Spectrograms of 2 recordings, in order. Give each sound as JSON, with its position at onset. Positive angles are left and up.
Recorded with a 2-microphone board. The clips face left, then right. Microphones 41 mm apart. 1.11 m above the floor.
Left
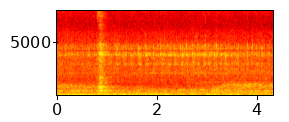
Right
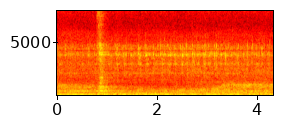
{"t": 0.8, "sound": "a microwave", "side_deg": 20, "distance_m": 1.2}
